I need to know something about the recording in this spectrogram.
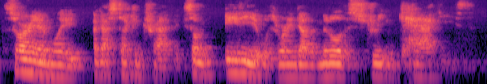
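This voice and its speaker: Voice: mid-range voice, fairly even intonation, a little fast, far from the mic, lightly acted. A performer playing a cocky, boyish flying hero who talks in a casual, offhand way. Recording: echoey room, off-mic.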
